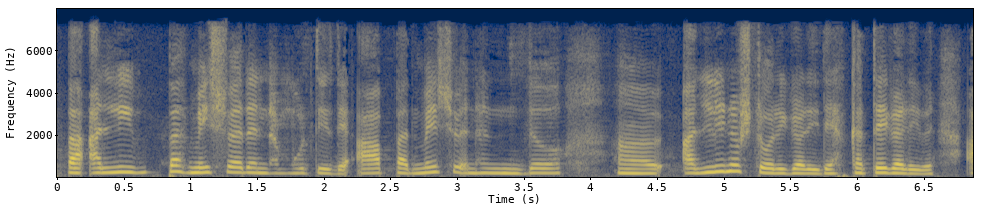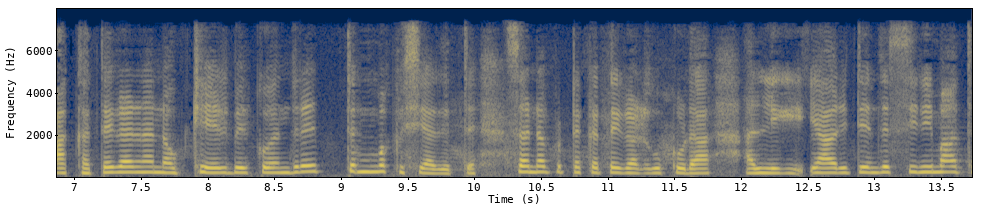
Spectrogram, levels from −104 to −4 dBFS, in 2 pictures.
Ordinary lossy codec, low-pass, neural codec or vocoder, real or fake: AAC, 48 kbps; 7.2 kHz; codec, 16 kHz, 0.8 kbps, ZipCodec; fake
